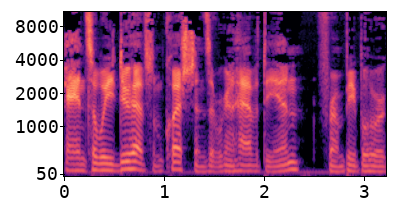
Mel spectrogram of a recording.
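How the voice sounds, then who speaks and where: A man with a normal speaking voice, medium pitch and ordinary pitch variation, over a quiet background. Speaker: podcast host. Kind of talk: casual chat about films.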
